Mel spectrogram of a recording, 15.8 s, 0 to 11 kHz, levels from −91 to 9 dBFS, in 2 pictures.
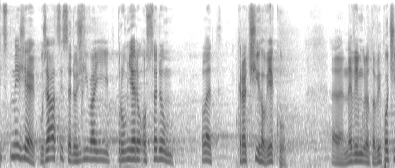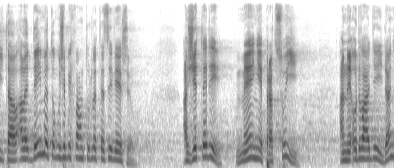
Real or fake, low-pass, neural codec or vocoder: real; 9.9 kHz; none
